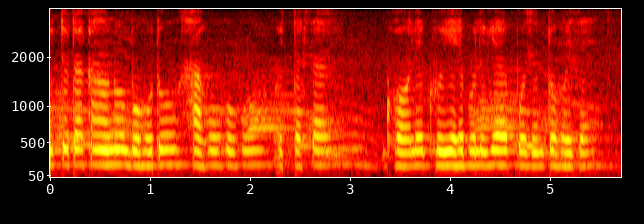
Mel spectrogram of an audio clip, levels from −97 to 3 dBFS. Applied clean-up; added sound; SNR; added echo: none; Wild animals; 15 dB; reverberation time 1.7 s.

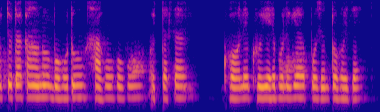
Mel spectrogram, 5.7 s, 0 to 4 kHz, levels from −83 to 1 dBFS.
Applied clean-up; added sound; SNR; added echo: neural mask model DeepFilterNet 3.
